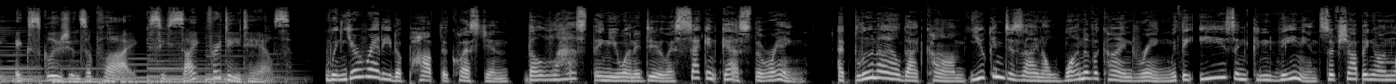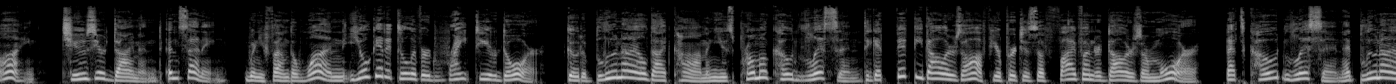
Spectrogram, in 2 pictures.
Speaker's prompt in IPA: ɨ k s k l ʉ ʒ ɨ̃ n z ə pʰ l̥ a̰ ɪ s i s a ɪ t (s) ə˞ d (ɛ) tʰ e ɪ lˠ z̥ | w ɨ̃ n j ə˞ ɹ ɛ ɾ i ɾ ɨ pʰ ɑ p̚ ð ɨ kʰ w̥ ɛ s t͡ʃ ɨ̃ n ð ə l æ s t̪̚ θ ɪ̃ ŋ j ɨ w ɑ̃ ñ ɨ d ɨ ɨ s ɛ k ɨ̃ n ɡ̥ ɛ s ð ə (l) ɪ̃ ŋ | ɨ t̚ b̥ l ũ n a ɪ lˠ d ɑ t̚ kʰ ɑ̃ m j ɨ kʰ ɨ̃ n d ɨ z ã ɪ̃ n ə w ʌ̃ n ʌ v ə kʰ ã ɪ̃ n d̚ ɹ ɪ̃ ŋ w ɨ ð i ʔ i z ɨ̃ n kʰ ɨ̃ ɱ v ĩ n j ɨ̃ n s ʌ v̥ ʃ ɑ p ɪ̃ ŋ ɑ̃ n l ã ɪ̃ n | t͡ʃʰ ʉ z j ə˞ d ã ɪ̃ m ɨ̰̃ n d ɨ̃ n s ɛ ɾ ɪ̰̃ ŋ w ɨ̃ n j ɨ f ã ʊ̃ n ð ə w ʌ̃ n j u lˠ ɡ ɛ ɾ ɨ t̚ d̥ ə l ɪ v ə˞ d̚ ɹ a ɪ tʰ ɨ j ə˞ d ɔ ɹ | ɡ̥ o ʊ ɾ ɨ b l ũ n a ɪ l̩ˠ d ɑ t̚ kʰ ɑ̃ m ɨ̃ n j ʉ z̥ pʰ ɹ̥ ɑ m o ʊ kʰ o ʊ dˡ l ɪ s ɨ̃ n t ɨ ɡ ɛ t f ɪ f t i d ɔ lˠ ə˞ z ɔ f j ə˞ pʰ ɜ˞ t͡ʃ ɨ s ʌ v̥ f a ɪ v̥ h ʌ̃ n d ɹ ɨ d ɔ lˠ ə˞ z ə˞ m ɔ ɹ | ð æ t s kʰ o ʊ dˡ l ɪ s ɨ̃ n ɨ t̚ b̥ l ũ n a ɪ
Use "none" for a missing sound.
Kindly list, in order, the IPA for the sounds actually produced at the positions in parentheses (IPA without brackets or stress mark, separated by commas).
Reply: f, i, ɹ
